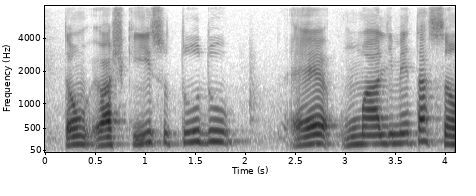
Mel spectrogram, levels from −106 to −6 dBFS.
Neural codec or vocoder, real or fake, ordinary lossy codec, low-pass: none; real; none; none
